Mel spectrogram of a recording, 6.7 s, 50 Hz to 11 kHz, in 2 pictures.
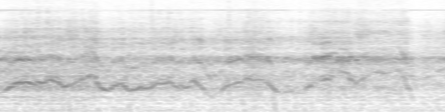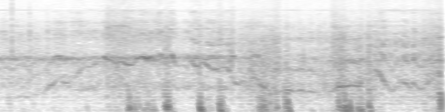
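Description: ECX Barrage Gen2 RC crawler's electric motor and gears whining, the pitch wavering up and down with the throttle as it pushes through snow. A series of low thumps joins in about four seconds in.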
